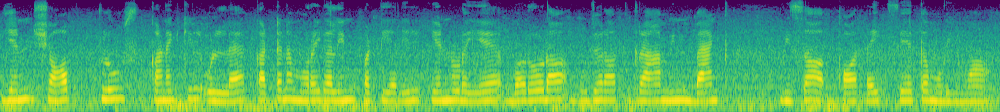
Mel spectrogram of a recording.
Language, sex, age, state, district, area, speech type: Tamil, female, 18-30, Tamil Nadu, Tiruvannamalai, urban, read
